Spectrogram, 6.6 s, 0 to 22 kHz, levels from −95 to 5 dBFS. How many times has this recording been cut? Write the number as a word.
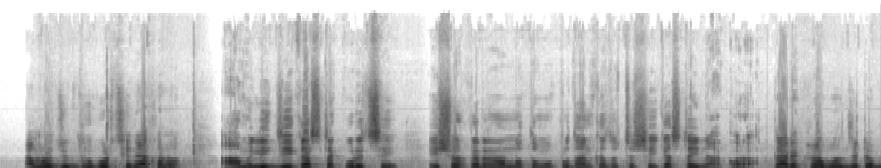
two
